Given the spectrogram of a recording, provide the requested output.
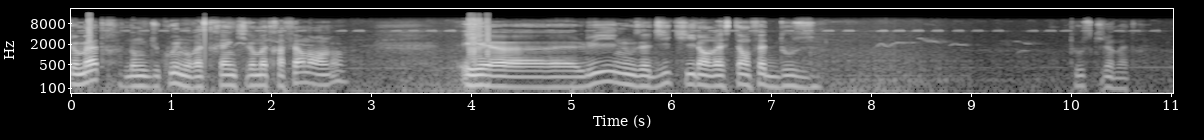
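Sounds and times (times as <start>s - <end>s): faint bird chirps: 0.0s - 4.1s, 5.4s - 11.0s
cricket chirping: 0.0s - 11.0s.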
